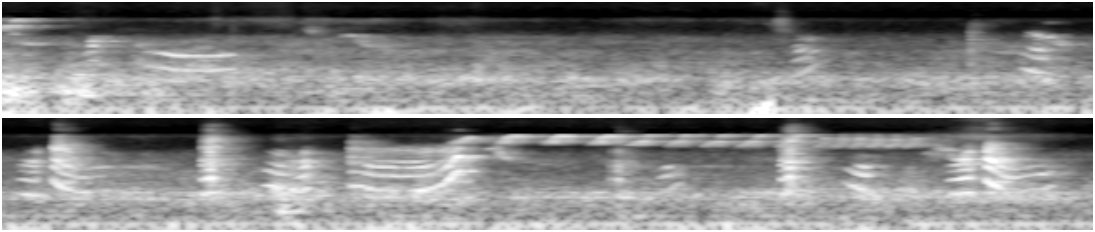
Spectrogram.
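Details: Pet parrot saying the word "mithu", a run of varied squawks and rising, warbling voice-like syllables, including a long, wavering high whistled stretch near the end.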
